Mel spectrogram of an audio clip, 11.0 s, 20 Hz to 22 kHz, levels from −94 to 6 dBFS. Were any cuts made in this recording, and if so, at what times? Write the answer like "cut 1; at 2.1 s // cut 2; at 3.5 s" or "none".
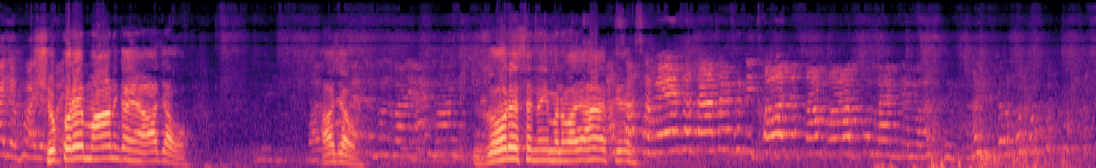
none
